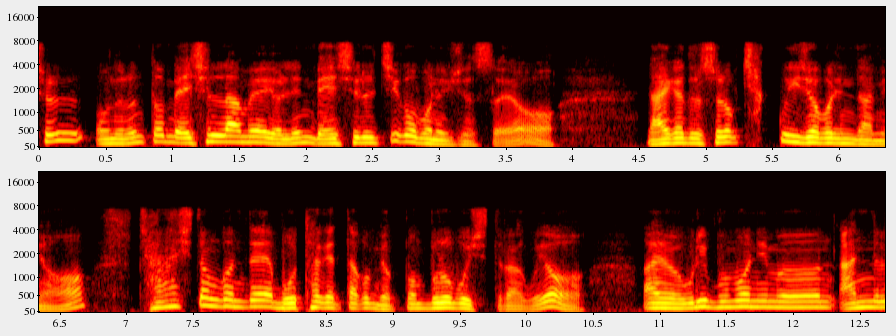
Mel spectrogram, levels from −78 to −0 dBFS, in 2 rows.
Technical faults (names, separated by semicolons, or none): Speex codec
